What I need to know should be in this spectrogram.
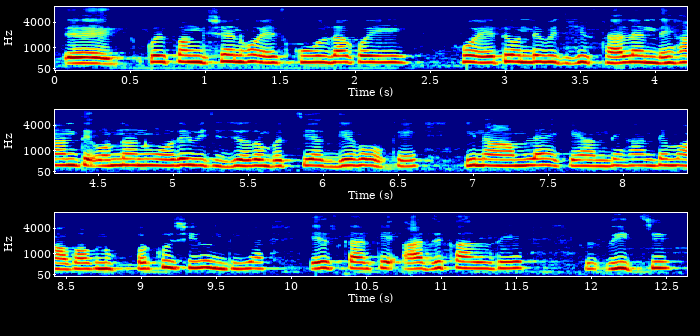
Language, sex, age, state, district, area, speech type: Punjabi, female, 45-60, Punjab, Jalandhar, urban, spontaneous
